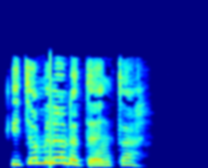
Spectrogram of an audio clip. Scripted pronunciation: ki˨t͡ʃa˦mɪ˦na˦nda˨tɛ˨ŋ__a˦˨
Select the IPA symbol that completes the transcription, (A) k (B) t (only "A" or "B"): B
